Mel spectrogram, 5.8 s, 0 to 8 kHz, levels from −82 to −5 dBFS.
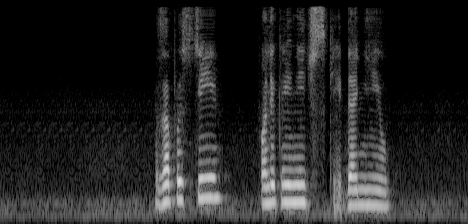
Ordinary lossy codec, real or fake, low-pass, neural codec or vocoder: none; fake; none; codec, 16 kHz, 1.1 kbps, Voila-Tokenizer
